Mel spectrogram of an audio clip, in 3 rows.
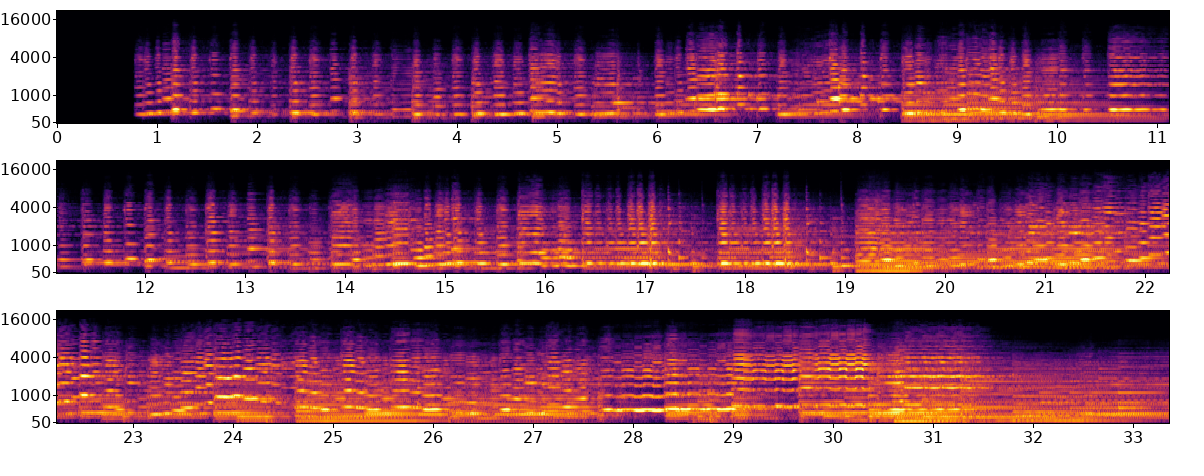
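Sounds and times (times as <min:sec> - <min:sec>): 
Italian violin sonatina: 0:00.8 - 0:33.3.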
